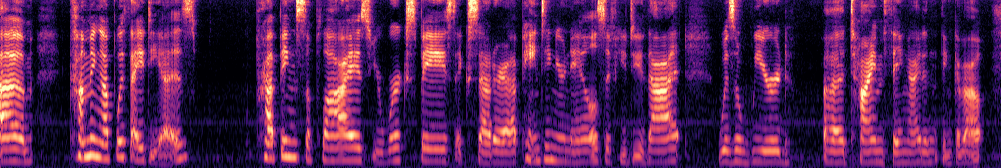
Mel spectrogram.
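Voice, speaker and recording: A soft-spoken woman mumbles at a moderate pace. Her voice is medium in pitch, with ordinary pitch variation. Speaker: art YouTuber. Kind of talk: tutorial. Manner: mumbling.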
